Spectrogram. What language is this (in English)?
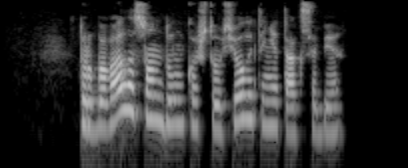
Belarusian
